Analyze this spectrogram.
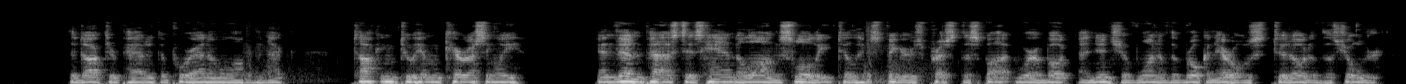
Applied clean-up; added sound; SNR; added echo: neural separator model SepFormer DNS4.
